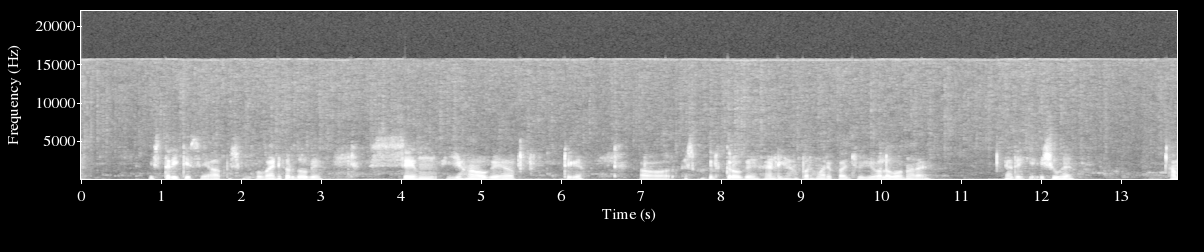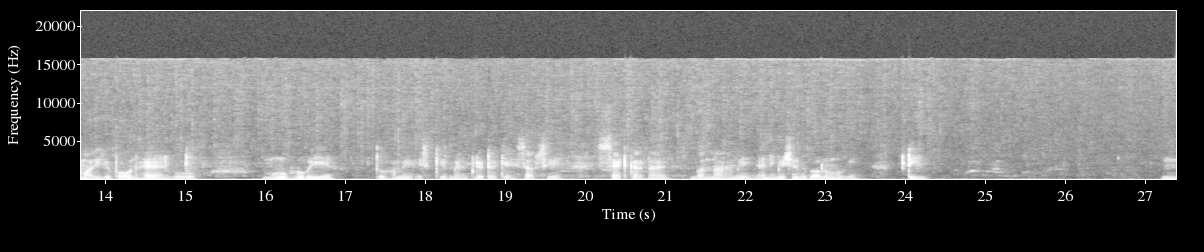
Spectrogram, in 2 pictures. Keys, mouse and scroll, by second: 0.6 click, 2.1 right click, 2.4 scroll down 1, 2.6 right click, 3.2 scroll up 1, 3.4 right click, 5.5 b, 5.7 click, 6.6 scroll up 1, 7.4 alt+right click, 11.4 scroll up 1, 11.7 right click, 15.0 t, 17.1 scroll up 1, 17.7 scroll down 1, 18.0 right click, 20.9 scroll up 1, 21.2 right click, 22.3 typing, 24.0 typing.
